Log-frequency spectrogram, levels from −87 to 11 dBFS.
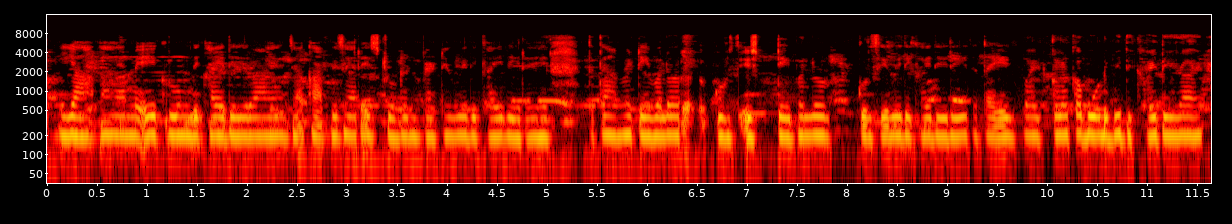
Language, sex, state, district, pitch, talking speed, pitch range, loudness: Hindi, female, Bihar, Saharsa, 195 Hz, 215 wpm, 190-200 Hz, -31 LUFS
